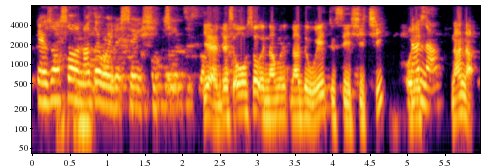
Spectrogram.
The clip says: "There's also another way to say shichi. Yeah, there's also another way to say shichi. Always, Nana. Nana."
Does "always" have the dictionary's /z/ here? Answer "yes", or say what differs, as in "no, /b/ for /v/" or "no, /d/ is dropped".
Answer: no, /z/ is dropped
